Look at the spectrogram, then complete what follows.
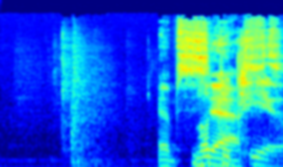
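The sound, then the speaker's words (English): A door slides or swings shut with a single muffled thud, then people start talking loudly and excitedly right after. “Close the door, dude.”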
